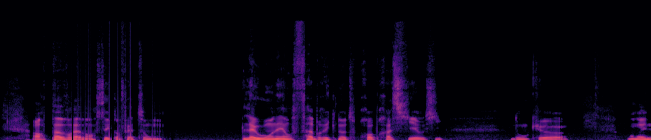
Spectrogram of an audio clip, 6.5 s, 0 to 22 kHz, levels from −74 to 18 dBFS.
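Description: Processor overload crackle, 0.71 to 1.73 s: about thirty missed buffer deadlines each drop roughly 10 ms to silence, heard as gritty crackle.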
